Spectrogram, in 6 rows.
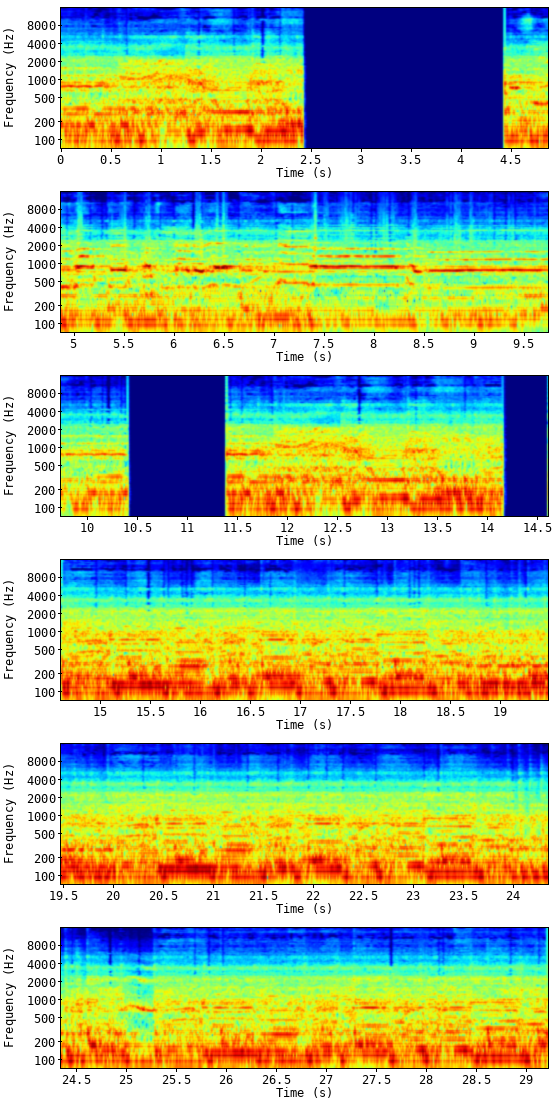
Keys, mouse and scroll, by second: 0.4 click, 4.5 space, 10.4 right click, 11.1 Return, 11.5 space, 14.2 right click, 14.4 Return, 14.7 space, 16.1 right click, 17.3 click, 18.7 right click.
